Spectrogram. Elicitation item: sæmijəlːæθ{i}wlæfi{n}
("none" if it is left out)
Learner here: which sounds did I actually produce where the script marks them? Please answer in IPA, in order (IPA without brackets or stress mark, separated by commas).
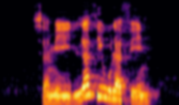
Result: i, n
